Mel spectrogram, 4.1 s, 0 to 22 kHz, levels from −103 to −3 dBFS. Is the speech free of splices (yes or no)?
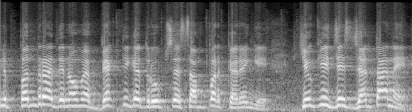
no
